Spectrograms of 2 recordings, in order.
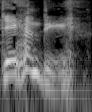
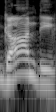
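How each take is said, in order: First: The name sounds like candy starting with G. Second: The name is said the usual way, unlike candy. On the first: The speaker calls it right. "Spelled like candy, but with a G" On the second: The speaker calls it wrong. "Not Gandhi"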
